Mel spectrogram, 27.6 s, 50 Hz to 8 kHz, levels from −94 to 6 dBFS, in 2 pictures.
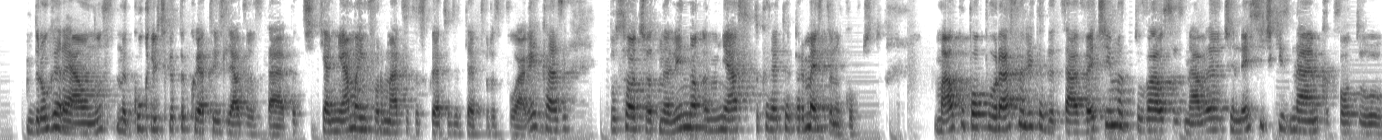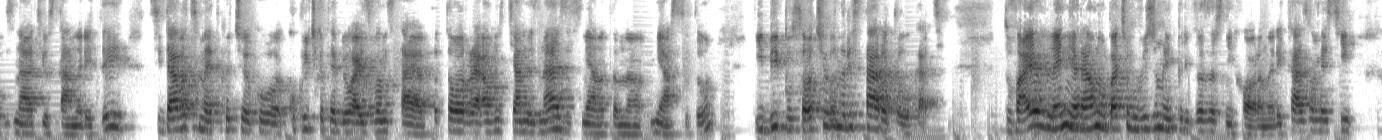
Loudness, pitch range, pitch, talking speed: -18 LUFS, 170-220 Hz, 190 Hz, 175 wpm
